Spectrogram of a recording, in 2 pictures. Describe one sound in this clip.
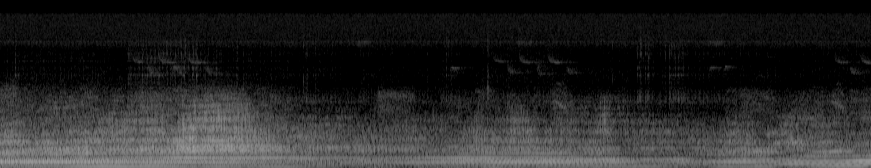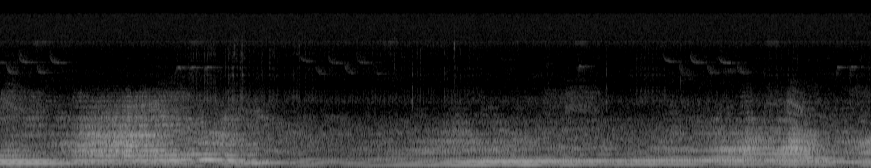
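A propeller plane's engine drones overhead, rising and falling in pitch as it rolls and loops.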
